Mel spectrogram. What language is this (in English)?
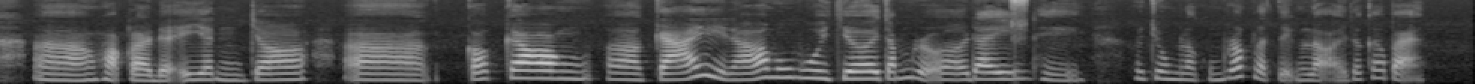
Vietnamese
